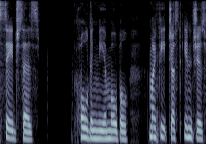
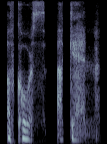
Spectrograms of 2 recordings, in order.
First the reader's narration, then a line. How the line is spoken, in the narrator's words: the dark wielder hisses, his face contorting into a sneer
